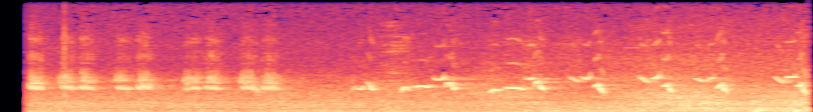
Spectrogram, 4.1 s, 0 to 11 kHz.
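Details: Mockingbird song recorded on a Sony HDR SR11 HD camcorder: paired chirpy notes repeated several times, then a run of quick slurred whistles and downslurred chips, over a steady low background hum.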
